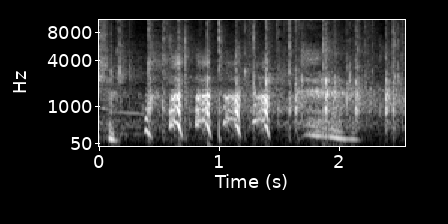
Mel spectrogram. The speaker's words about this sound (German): Ist ein Applaus wert, oder?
